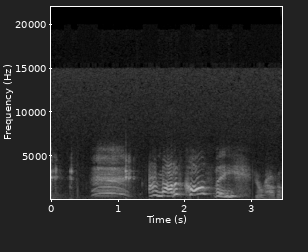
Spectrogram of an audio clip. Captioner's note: gasp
